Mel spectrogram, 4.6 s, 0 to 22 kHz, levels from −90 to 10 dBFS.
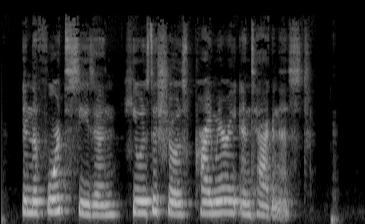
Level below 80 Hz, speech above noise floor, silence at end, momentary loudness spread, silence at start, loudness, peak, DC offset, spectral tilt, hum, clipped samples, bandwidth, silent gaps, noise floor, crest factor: -62 dBFS; 22 dB; 0.35 s; 9 LU; 0.3 s; -25 LUFS; -8 dBFS; under 0.1%; -4.5 dB/octave; none; under 0.1%; 16.5 kHz; none; -47 dBFS; 18 dB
